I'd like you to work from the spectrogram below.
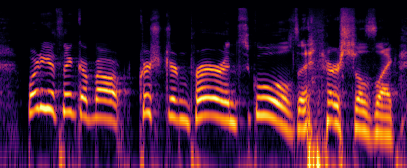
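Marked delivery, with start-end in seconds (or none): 0.0-3.0 very high, squeaky, fake puppet voice. Retelling an interview question put to another man, fake Kermit the Frog voice. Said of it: "He like puts on a fake voice, like a Kermit the Frog".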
